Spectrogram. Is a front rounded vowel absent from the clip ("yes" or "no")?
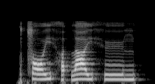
no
